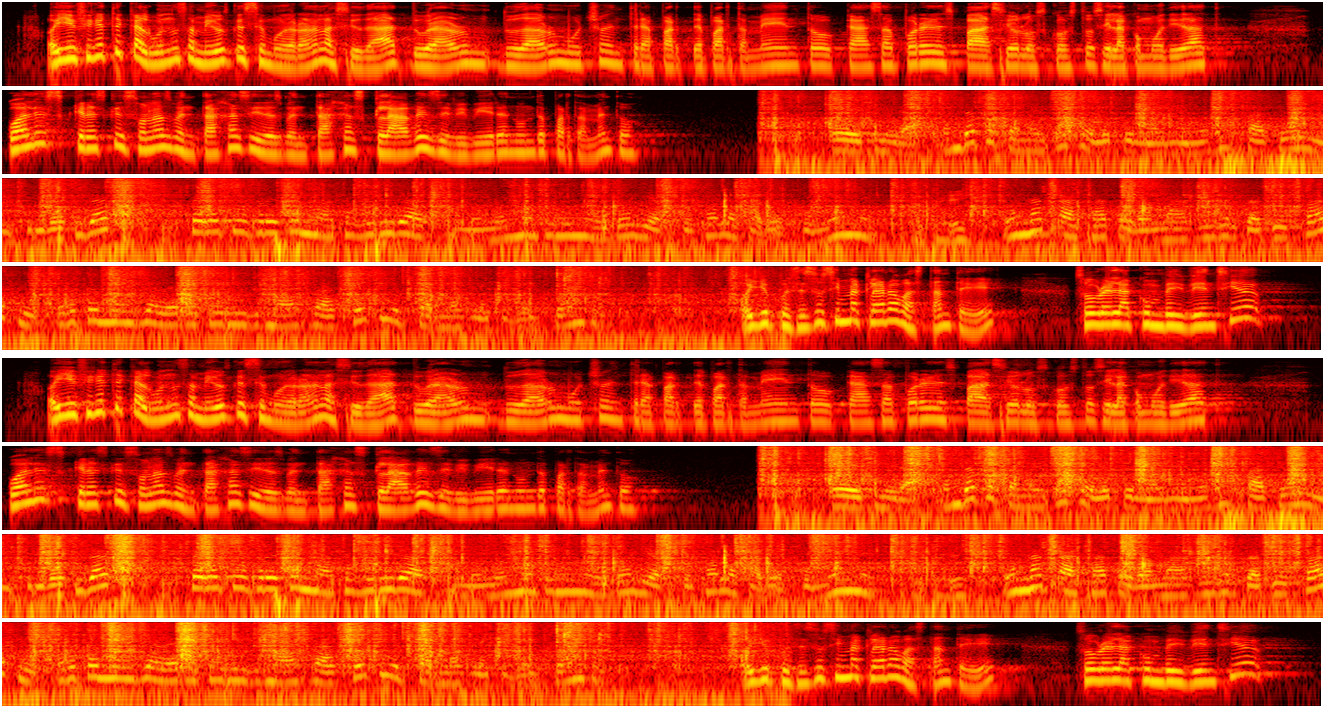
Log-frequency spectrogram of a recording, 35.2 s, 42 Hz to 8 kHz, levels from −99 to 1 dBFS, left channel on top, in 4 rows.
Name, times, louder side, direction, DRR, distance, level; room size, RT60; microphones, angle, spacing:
voice 1, 0.3-8.0 8.8-13.0 23.8-24.1 31.3-33.0 33.6-35.0, left 3 dB, 60° left, 1.0 m, -34 dB
sound 1, 13.8-31.7, right 9 dB, 50° right, 1.7 m, -31 dB
voice 2, 14.3-23.5 24.3-30.5, right 3 dB, 75° right, 1.8 m, -38 dB
27.0 x 20.5 x 8.6 m
head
